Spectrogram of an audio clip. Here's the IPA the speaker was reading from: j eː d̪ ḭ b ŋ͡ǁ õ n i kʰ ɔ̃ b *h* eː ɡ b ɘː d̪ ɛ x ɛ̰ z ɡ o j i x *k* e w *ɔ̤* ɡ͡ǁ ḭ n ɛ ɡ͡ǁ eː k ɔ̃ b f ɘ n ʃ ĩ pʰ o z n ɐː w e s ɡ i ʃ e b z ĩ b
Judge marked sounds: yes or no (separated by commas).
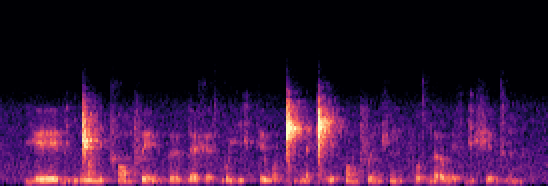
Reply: no, yes, no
